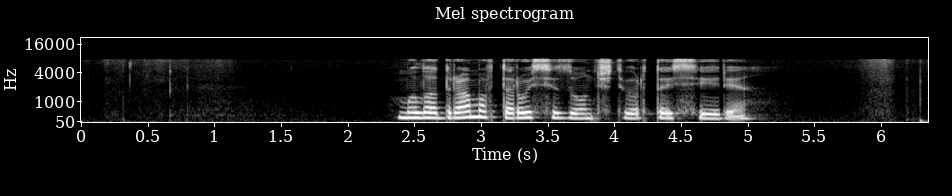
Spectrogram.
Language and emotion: Russian, neutral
